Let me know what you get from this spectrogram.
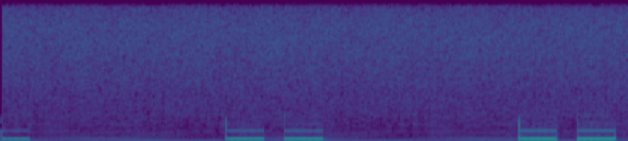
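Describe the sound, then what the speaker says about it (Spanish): A mobile phone ringtone from The Mandela Catalogue plays as paired electronic tone bursts, separated by long gaps, over a steady low hum. "El video comienza con este sonido de un celular sonando."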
